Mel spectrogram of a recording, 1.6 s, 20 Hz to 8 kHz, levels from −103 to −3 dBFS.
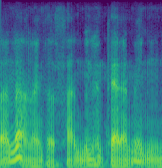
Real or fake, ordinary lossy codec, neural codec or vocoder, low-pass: fake; Opus, 16 kbps; autoencoder, 22.05 kHz, a latent of 192 numbers a frame, VITS, trained on many speakers; 7.2 kHz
